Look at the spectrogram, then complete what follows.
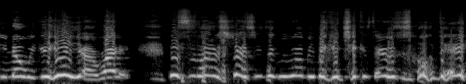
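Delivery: mock very high, very loud, near-crying tearful outburst. Retelling a viral video of a stressed employee snapping: imitating someone on the verge of tears. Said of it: "on the verge of tears".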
